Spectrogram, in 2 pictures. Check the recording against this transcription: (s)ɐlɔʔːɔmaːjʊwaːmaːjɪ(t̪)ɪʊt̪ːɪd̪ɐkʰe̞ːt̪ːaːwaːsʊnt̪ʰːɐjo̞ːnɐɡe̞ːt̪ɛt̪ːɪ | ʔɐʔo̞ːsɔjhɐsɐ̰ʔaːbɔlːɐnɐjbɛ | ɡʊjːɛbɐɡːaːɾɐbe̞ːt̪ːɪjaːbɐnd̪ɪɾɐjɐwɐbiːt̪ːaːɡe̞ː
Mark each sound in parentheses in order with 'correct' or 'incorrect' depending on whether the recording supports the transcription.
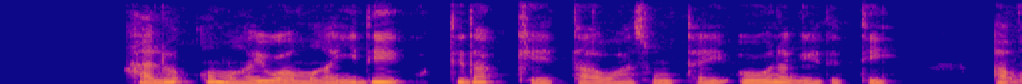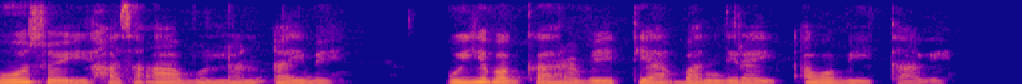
incorrect, incorrect

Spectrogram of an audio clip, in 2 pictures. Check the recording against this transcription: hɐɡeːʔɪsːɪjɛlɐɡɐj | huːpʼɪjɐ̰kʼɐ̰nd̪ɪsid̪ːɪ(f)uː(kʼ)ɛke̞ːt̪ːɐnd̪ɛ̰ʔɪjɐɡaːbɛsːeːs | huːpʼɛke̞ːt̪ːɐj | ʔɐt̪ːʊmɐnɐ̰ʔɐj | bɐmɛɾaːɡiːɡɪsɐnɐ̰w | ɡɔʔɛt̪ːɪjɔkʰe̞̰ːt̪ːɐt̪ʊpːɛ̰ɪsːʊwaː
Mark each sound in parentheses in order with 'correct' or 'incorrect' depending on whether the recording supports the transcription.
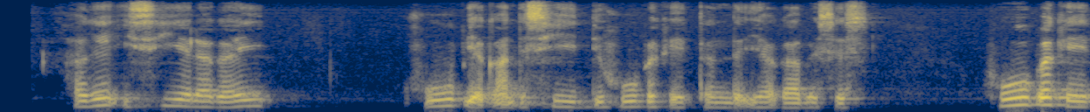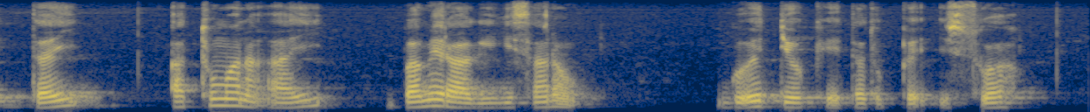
incorrect, incorrect

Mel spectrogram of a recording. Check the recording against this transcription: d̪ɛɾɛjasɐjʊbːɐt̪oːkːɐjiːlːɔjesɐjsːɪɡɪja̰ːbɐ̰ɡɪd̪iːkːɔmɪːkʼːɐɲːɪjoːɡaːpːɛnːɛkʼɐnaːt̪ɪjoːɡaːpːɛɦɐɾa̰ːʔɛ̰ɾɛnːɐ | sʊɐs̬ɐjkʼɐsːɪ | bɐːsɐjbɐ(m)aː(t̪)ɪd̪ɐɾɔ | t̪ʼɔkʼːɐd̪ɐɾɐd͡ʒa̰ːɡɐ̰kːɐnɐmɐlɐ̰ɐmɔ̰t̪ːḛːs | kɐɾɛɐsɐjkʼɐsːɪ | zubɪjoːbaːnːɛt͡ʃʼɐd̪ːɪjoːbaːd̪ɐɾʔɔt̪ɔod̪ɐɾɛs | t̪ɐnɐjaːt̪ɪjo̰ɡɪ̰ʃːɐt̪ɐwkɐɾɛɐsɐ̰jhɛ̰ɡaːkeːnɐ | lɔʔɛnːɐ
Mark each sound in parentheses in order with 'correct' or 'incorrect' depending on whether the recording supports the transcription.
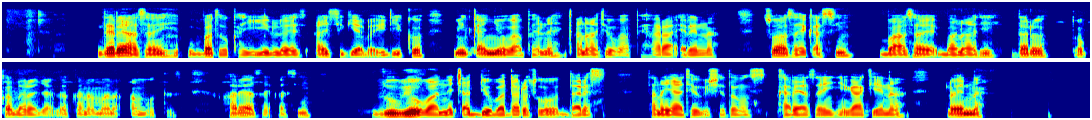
incorrect, correct

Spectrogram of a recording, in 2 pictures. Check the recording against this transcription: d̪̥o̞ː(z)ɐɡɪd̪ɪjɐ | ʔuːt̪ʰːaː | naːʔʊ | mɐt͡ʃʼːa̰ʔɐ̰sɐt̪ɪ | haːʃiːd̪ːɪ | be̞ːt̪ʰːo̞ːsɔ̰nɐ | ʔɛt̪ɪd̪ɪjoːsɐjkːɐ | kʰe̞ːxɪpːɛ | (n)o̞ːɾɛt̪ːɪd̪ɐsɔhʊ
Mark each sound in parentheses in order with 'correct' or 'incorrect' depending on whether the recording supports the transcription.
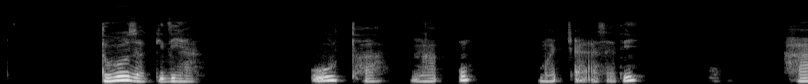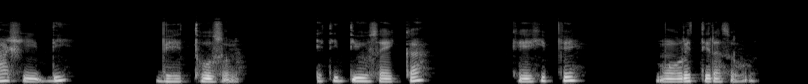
correct, incorrect

